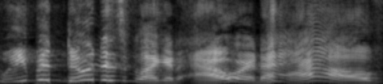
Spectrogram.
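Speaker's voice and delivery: high, loud laughing disbelief. Real, not acted. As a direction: shriek it out through laughter. Laughing shock at the long recording.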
